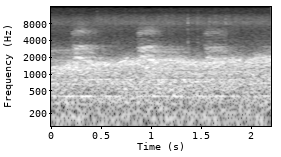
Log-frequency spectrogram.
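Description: A raven gives a few harsh, rasping croaks over a dense, steady background wash, fairly close and unaccompanied by speech.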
